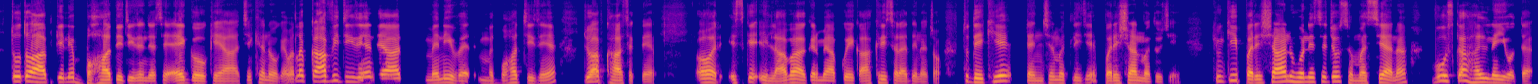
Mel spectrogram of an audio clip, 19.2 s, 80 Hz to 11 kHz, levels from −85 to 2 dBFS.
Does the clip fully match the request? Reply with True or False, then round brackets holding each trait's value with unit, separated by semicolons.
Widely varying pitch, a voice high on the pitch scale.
False (7.5 semitones; 130 Hz)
